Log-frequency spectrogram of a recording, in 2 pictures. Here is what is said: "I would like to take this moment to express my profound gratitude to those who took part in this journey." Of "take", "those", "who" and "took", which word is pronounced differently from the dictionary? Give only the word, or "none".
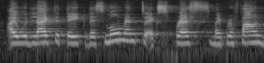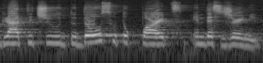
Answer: those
